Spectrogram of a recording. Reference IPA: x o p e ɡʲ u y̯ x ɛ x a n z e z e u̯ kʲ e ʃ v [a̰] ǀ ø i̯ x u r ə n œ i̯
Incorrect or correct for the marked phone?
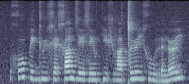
incorrect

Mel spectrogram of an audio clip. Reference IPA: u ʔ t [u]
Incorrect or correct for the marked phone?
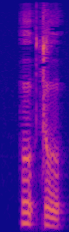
correct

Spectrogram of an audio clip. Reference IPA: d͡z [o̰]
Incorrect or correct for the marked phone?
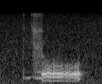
correct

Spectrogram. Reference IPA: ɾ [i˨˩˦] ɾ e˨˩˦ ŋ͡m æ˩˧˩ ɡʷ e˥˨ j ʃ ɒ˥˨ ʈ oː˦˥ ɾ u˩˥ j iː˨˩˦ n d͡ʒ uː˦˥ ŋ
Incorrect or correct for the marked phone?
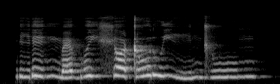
correct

